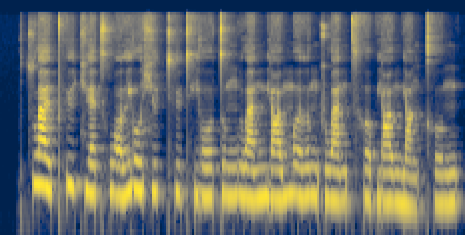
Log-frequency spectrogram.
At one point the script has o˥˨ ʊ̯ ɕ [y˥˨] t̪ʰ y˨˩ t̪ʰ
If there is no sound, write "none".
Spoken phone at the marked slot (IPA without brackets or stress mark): y˨˦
